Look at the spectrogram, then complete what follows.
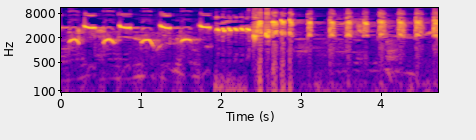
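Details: Champion white-rumped shama from Medan, a competition bird singing energetically with mimicry of many bird species: looping whistled notes, then harsh rapid chattering and a run of repeated bright chips.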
